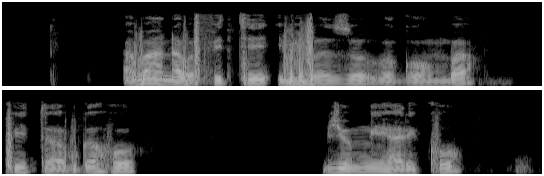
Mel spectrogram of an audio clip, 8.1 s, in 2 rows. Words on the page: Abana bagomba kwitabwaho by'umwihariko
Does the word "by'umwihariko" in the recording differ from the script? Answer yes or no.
no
